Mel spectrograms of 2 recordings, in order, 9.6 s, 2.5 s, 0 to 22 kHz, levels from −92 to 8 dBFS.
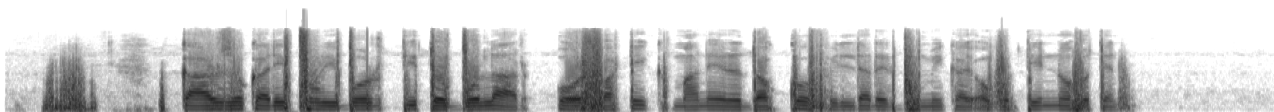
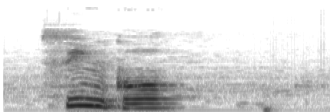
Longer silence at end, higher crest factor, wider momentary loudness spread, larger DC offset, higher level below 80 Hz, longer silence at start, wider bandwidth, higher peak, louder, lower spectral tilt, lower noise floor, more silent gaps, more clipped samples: first, 1.1 s vs 0.45 s; about the same, 14 dB vs 14 dB; first, 11 LU vs 5 LU; neither; first, -36 dBFS vs -56 dBFS; second, 0.3 s vs 0.5 s; about the same, 8 kHz vs 7.4 kHz; about the same, 0 dBFS vs -2 dBFS; about the same, -14 LUFS vs -13 LUFS; about the same, -6 dB/octave vs -7 dB/octave; first, -68 dBFS vs -53 dBFS; neither; neither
